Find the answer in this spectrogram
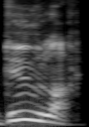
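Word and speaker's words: Dùbhlachd: And on Mia's show this month, on Dulak. Okay. Yes, everybody say that. On Dulak. Alhamdulillah. Uh-huh. And this is kind of a complicated ending right there. It's a CH with a K.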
